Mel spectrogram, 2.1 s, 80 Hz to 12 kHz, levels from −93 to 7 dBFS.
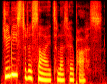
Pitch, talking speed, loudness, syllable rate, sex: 240 Hz, 195 wpm, -15 LUFS, 5.0 syllables/s, female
